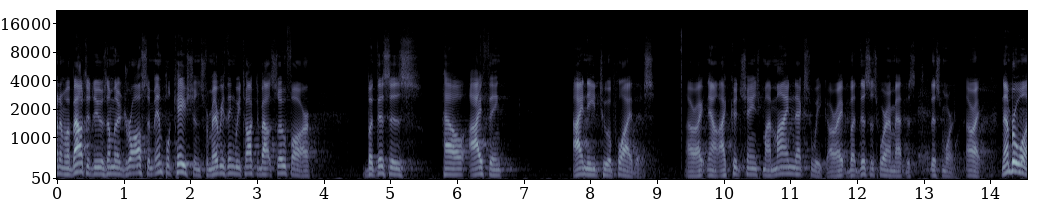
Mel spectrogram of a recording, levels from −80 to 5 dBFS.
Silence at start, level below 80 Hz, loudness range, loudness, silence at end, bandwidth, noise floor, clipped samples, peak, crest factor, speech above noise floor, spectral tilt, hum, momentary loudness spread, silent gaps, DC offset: 0 s; -76 dBFS; 3 LU; -34 LUFS; 0 s; 16 kHz; -72 dBFS; under 0.1%; -12 dBFS; 22 dB; 38 dB; -4.5 dB/octave; none; 11 LU; none; under 0.1%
